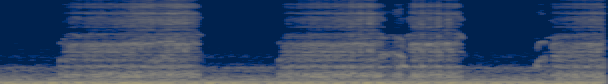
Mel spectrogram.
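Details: Wild barn owls at a nest box during frequent mating before egg laying, giving harsh, breathy, drawn-out hissing screeches in three long bursts, with a constant low hum beneath.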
